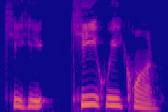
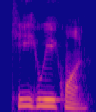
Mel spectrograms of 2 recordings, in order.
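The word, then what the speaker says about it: Ke Huy Quan: Hirsch, Barry Keoghan, and Ki Hui Kwan. I found out today it's actually pronounced Ki Hui Kwan. Ki Hui Kwan. That's how you say it.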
